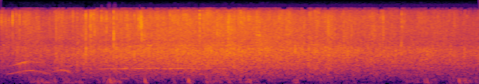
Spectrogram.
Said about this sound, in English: and welcome him with a big round of applause.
